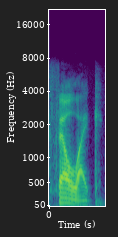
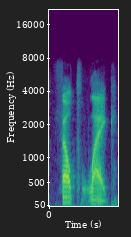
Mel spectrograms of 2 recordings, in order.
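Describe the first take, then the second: First: The T at the end of felt is dropped. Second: The T at the end of felt is pronounced. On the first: The speaker calls it wrong. "you lost the T, so it sounded like fell like" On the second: The speaker calls it right. "you have to be very careful about pronouncing the ends of words"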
